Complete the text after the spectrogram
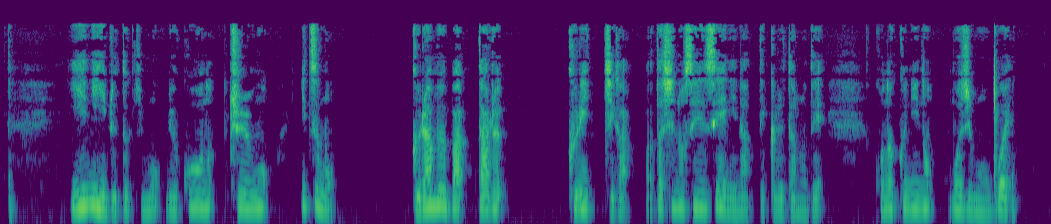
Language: Japanese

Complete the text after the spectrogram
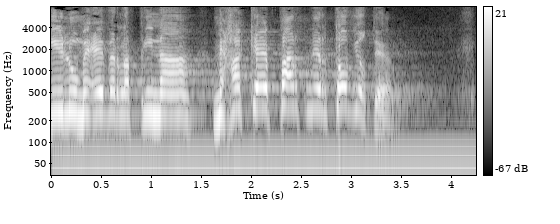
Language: Hebrew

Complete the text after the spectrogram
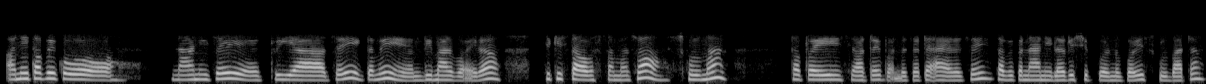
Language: Nepali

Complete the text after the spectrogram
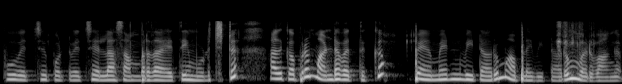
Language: Tamil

